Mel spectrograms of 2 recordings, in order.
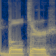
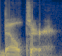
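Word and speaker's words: Boelter: Well, the first thing you should know, his last name is it looks like it's supposed to be Bolter, but he pronounces it belter.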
